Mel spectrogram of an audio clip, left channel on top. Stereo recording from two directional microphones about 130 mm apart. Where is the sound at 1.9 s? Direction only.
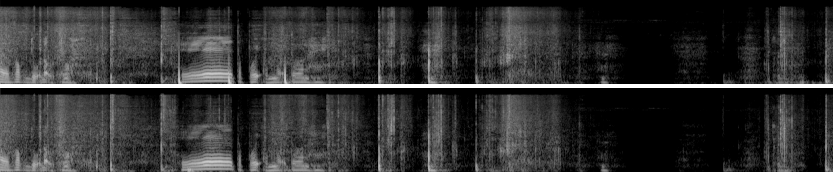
20° right (ahead or behind); by 3.3 s 5° right (ahead or behind).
